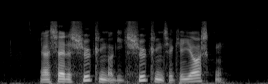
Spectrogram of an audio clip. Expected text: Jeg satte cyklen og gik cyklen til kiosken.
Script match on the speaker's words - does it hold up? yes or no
yes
